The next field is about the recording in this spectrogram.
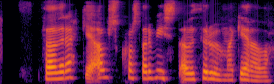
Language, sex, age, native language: Icelandic, female, 30-39, Icelandic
